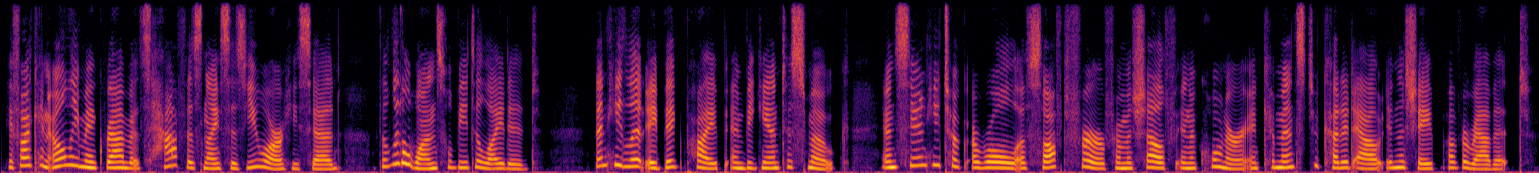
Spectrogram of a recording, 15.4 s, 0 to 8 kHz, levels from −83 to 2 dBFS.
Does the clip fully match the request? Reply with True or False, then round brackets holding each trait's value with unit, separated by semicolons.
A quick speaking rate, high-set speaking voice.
True (220 wpm; 265 Hz)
